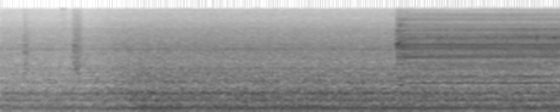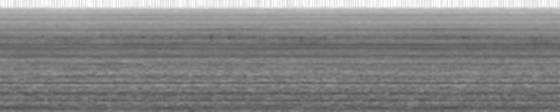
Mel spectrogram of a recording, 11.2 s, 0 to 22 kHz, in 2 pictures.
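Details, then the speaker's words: 2015–2017 Subaru Legacy electric parking brake entering brake maintenance mode via scan tool for pad replacement, mic at the caliper motor: sharp steady high electric whine, no grinding or stalling; motor retracting normally. "Then it says brake maintenance mode was started. During maintenance mode, the electric parking brake switch is disabled."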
